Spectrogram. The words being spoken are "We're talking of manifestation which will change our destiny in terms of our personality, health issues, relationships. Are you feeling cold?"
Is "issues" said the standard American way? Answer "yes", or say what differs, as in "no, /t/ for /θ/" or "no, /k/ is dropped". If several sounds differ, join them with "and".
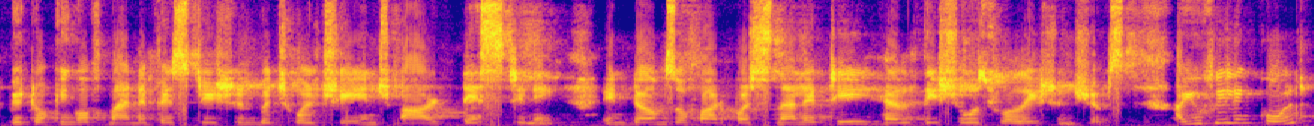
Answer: yes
